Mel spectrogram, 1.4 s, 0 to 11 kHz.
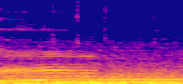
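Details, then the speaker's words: Mercedes-Benz CL500 C215 with ABC suspension while driving: steady low drone hum at around 1500 rpm over the engine; source not yet identified, to be looked at. "I think it has that um issue with the I'm not sure what it's called but it's got like a hum at around 1500 rare"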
